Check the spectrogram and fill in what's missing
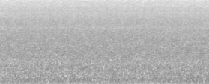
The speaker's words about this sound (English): But as you are reflecting on the beauty and the majesty of this waterfall, you hear the Father invite you to step under the waterfall.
